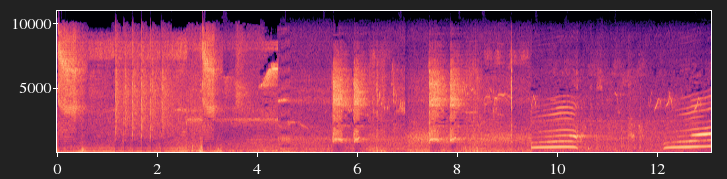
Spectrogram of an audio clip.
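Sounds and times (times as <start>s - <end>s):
harsh raspy bird calls: 0.0s - 13.0s
honk-like bird call: 5.5s - 6.6s, 7.4s - 8.4s.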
